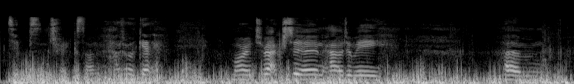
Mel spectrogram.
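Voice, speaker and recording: A woman's voice: medium pitch, level tone, takes it slowly. Female podcast co-host, conversational explainer, recorded outdoors with very heavy ambient noise. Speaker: podcast co-host and virtual training consultant. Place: outdoors on a walk.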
